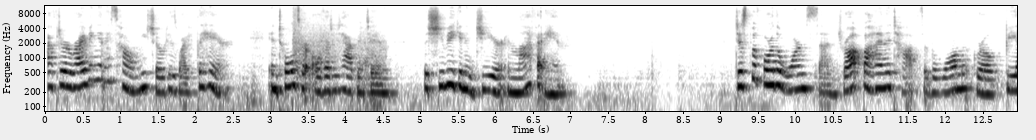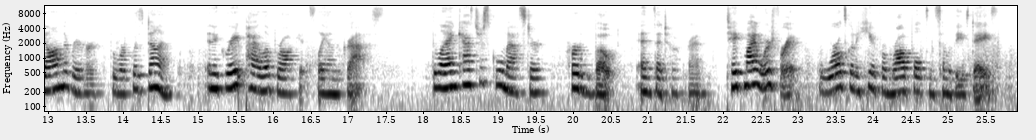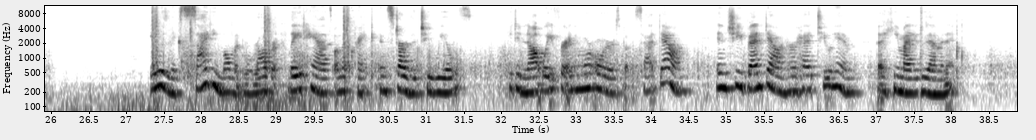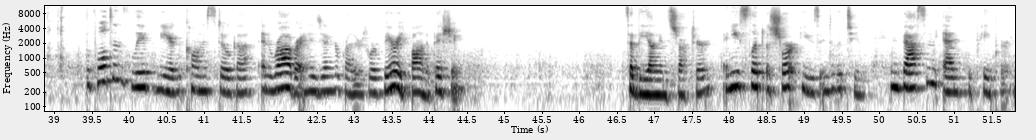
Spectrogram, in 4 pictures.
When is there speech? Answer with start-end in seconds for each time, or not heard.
0.0-7.0, 9.2-17.4, 18.1-25.6, 27.3-38.0, 39.4-44.5, 46.6-51.7.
